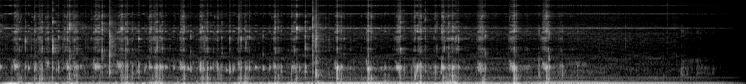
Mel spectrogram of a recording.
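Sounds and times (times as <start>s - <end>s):
sticky slurp: 0.0s - 6.0s.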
